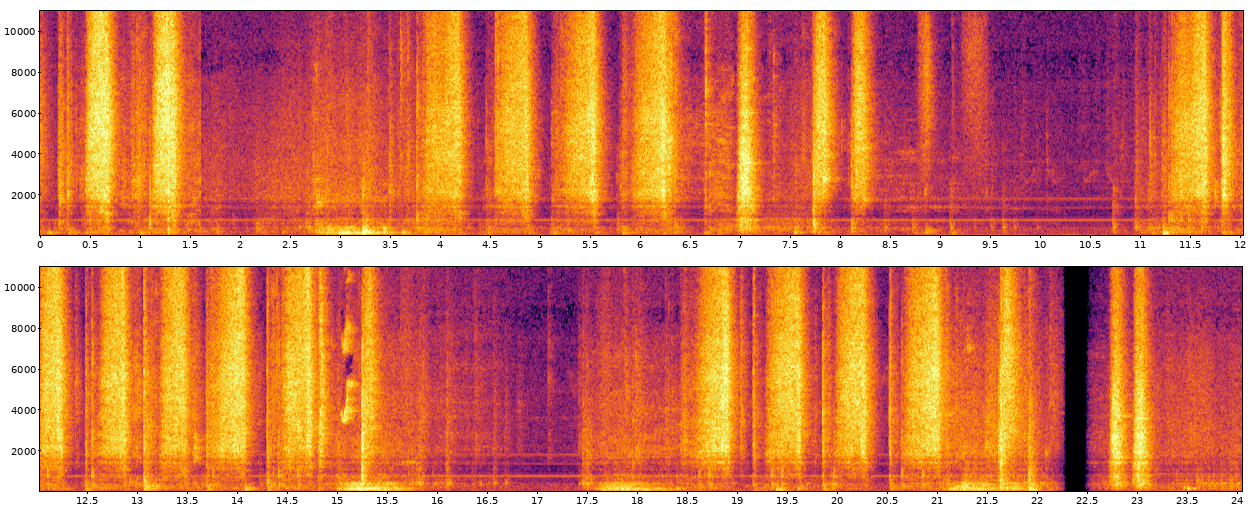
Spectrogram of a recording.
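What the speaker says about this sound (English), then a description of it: "We've cut it smooth, but we just need to now sand it down as smooth as possible." The edge of a book is sanded smooth by hand during bookbinding, giving bursts of rhythmic scratchy strokes in three runs separated by short pauses, close and moderately loud.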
